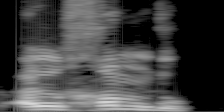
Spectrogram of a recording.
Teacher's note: orang sebut al-khamdu kerana mungkin nak menekankan ha itu ha pedas sehinggakan disebut al-khamdu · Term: makhraj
